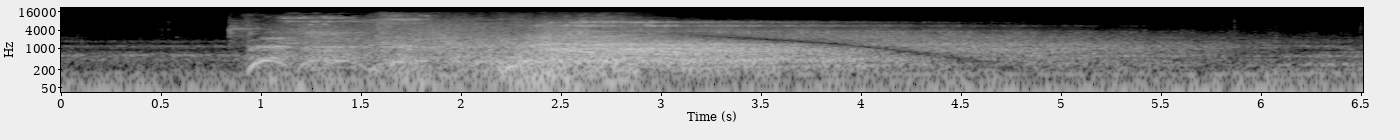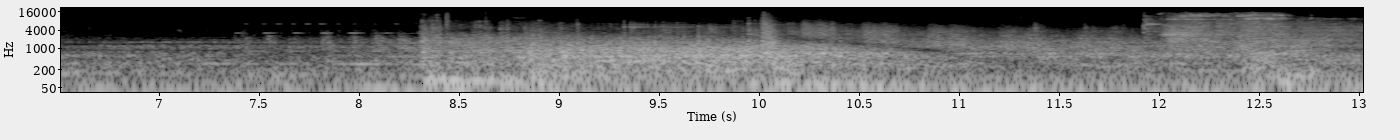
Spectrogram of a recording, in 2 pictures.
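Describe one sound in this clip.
Magic crackles and bursts loudly.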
